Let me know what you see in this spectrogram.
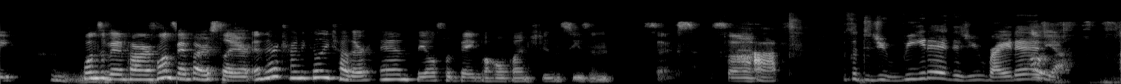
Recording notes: It's our first episode! Break in our mics (please excuse our mics!).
